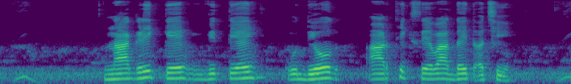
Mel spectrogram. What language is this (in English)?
Maithili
